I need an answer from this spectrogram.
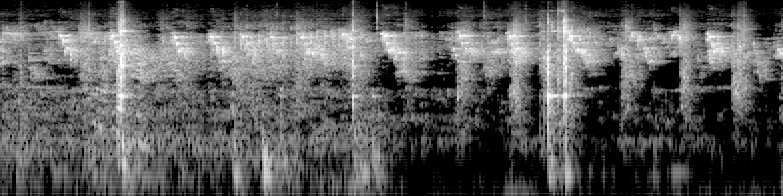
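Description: Small birds chirping steadily with many short, quick, descending chirps. A couple of sharp clicks stand out, about a second in and again about five and a half seconds in.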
